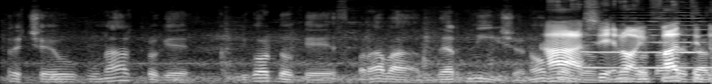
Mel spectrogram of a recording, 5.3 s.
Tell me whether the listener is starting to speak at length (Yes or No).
Yes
